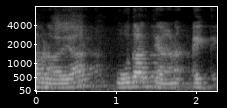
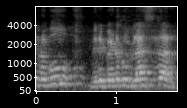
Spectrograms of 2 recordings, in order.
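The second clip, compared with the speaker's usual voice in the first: high, loud pleading prayer, acted out; raised-voice mock prayer; imitating fervent prayer; 6 semitones higher, 7 dB louder than usual. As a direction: play a praying churchgoer bargaining with God. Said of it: "sister ਪ੍ਰਾਰਥਨਾ ਜਦੋਂ ਕਰਦੀ".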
